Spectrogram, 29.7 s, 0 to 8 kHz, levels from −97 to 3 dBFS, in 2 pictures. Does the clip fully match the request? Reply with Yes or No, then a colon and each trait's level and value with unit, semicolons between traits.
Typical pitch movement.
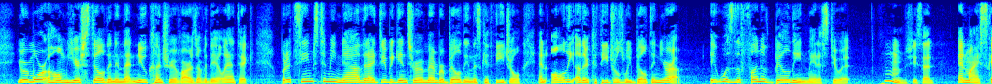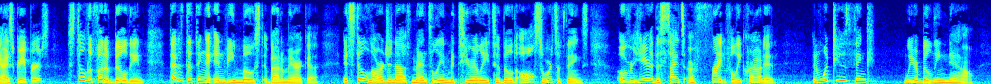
No: wide, 5.8 semitones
